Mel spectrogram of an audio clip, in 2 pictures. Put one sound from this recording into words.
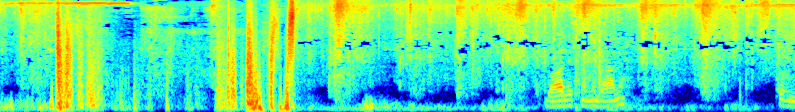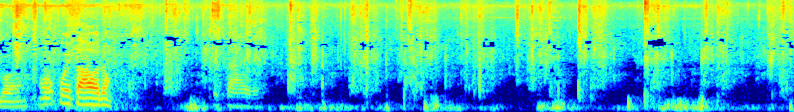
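Footsteps crunch on a path strewn with dry leaves.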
